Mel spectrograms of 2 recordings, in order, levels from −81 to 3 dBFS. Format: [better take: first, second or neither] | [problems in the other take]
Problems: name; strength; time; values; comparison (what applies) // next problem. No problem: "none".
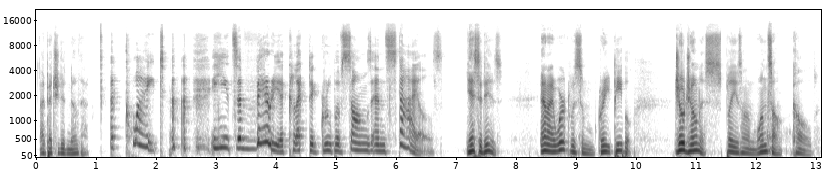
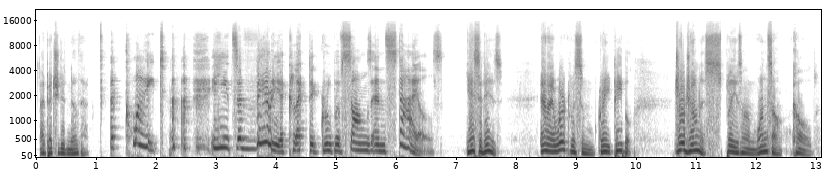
first | distortion; heavy; 6 dB below the speech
